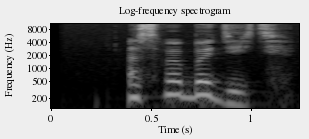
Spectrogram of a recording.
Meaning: 1. to free, to liberate, to emancipate, to set free 2. to free (from); to exempt (from) 3. to dismiss 4. to clear, to empty
- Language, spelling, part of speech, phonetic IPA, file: Russian, освободить, verb, [ɐsvəbɐˈdʲitʲ], Ru-освободить.ogg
